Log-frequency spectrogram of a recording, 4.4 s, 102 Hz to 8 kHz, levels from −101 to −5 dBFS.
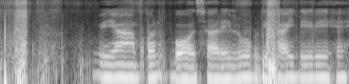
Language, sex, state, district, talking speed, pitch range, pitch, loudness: Hindi, male, Himachal Pradesh, Shimla, 125 wpm, 130-145 Hz, 140 Hz, -19 LUFS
